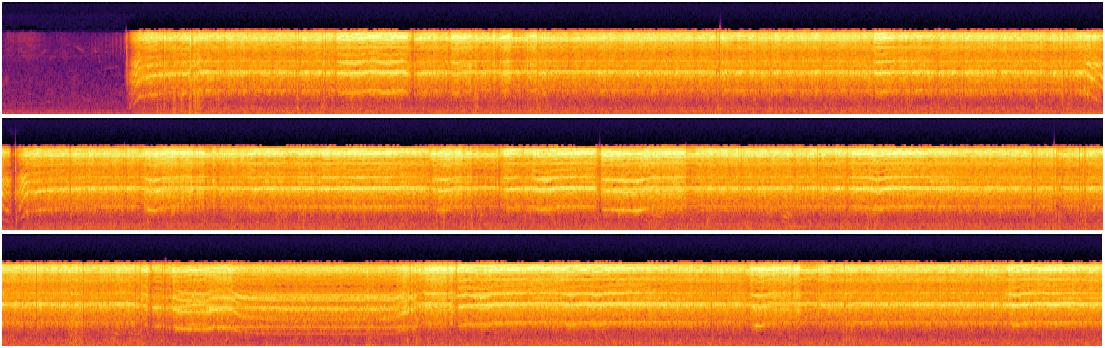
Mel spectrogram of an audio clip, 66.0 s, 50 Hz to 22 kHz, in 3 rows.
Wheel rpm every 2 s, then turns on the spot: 0, 110, 230, 230, 230, 230, 230, 230, 230, 230, 170, 150, 230, 230, 230, 230, 230, 220, 230, 230, 230, 230, 230, 220, 180, 160, 210, 230, 230, 230, 230, 230, 230.
none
